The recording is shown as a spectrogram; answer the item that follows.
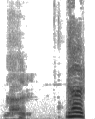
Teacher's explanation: This is a voiced aspirate g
